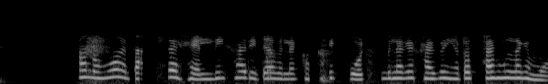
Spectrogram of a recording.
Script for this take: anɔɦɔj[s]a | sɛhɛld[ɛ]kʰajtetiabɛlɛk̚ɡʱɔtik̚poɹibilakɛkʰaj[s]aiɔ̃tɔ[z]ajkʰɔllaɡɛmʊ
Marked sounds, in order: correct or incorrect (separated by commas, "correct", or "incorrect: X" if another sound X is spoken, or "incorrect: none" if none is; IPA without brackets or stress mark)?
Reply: incorrect: t, incorrect: i, incorrect: z, incorrect: s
